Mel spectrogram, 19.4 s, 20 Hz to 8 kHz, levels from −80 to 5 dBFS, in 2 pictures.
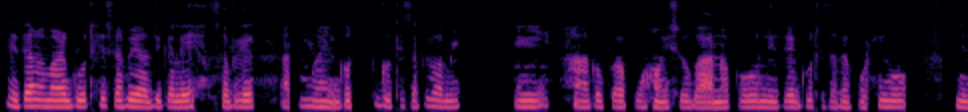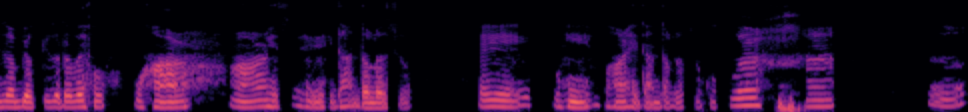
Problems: background sounds at intervals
